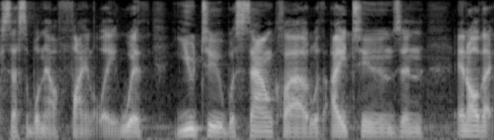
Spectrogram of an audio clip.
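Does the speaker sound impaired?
No.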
